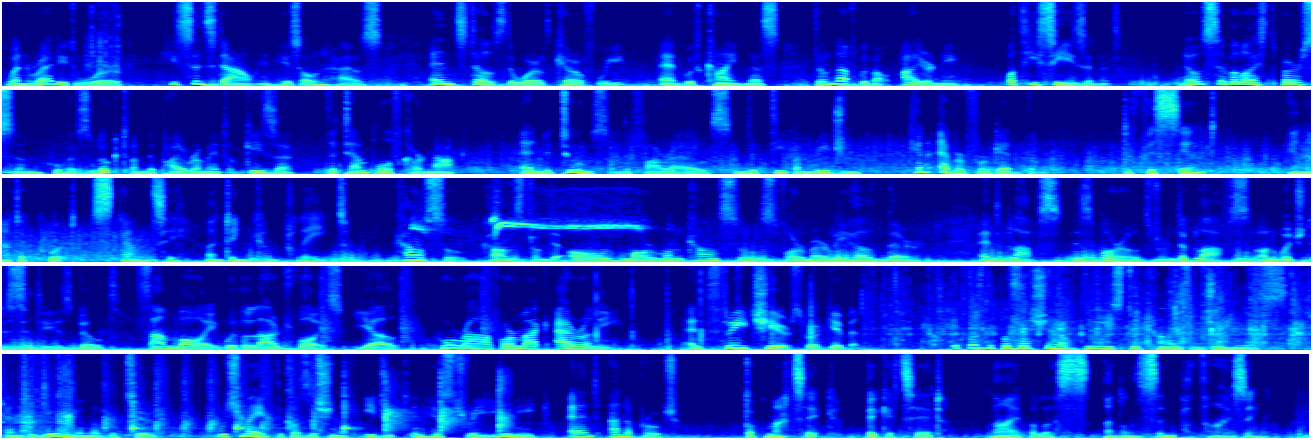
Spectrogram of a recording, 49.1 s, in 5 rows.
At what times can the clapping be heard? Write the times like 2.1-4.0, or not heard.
31.8-43.1.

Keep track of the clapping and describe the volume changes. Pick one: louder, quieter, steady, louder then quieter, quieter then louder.
louder.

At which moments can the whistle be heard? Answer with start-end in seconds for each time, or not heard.
22.7-24.5.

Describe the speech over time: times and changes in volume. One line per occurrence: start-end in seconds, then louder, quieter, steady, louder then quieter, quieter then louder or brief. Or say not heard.
0.0-48.9 steady.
